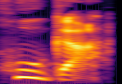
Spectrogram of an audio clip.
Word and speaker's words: hygge: And they talking about a very specific aspect of culture, which is called, I believe it's pronounced hygge.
